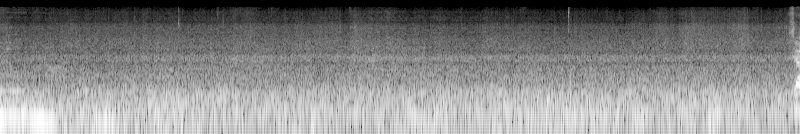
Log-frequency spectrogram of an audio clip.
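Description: Steady road noise inside a moving vehicle's cabin: the engine running and the tyres rolling on rain-wet pavement.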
